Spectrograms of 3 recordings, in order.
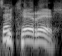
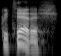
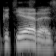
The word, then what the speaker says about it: Guterres: I think it's Guterres. I'm not an expert in Portuguese, but I believe it's pronounced Guterres. I remember someone once, because I always pronounce it Gutierrez as well, but I believe, Are there any Portuguese speakers among you? No, but it sounds logical to me, and for sure there's no I before the first.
